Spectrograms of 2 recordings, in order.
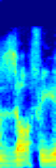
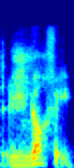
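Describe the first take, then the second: First: The name begins with a z sound. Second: The name begins with a zh sound. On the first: The speaker calls it wrong. "or Zoffy" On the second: The speaker calls it right. "it's like the je in bonjour"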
